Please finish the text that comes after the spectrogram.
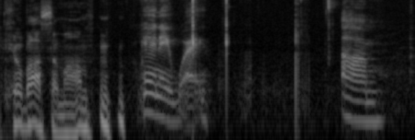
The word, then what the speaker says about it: kielbasa: to be baking a kebasi linguine casserole I'm sure I pronounced that wrong Greg will tell me about it I'm sure that would be kielbasa mom anyway um it's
